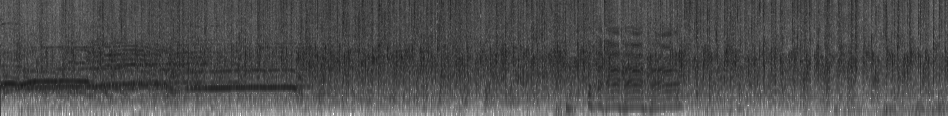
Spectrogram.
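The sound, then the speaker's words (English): A large crowd applauds loudly and steadily for about twelve seconds as guests come on stage for round two of the Tournament of Championships, dense clapping mixed with cheers and whoops, with a few brief vocal shouts rising above the sustained roar. “I was telling them backstage that the applause, like for listeners, goes on for a really long time because the guests, they're backstage kind of enjoying each other.”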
